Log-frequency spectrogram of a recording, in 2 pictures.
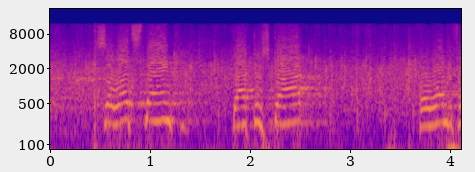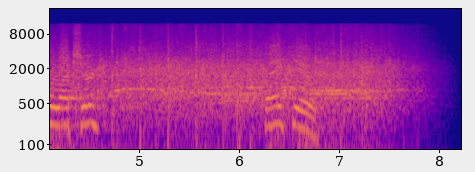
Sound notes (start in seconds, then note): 4.7 applause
